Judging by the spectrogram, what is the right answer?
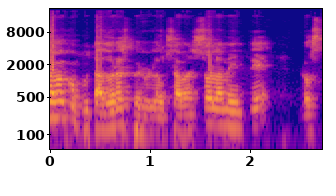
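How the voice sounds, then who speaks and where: Speaking at a fairly quick pace, a man uses a fairly high pitch, a dark, mellow tone and lively intonation. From Mexico. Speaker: editor and writer. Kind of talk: book presentation talk.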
